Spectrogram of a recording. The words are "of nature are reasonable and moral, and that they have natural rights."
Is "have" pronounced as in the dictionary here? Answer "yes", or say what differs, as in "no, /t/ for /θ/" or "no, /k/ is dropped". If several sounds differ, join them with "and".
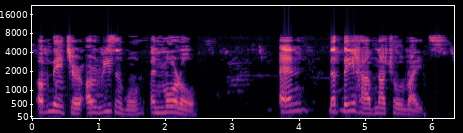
yes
